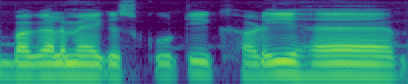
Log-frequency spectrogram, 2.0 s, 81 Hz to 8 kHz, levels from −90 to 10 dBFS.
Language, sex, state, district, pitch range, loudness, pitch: Hindi, male, Jharkhand, Deoghar, 125-130 Hz, -16 LUFS, 130 Hz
